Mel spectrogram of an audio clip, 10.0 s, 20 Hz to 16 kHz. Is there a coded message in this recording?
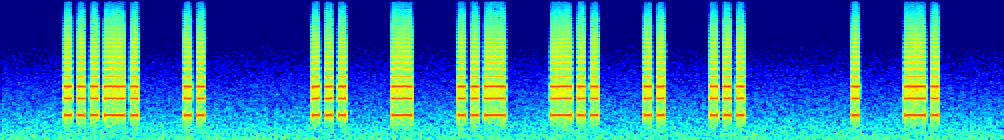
Yes: Morse code (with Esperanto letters) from 0.6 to 9.4 s, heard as a buzzer, machine-sent, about 18 wpm, spaced as for 12 wpm. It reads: ŜI STUDIS EN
